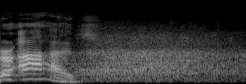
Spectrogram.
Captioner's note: laughter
